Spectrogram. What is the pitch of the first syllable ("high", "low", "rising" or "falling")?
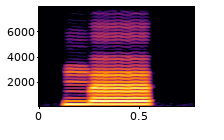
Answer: high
